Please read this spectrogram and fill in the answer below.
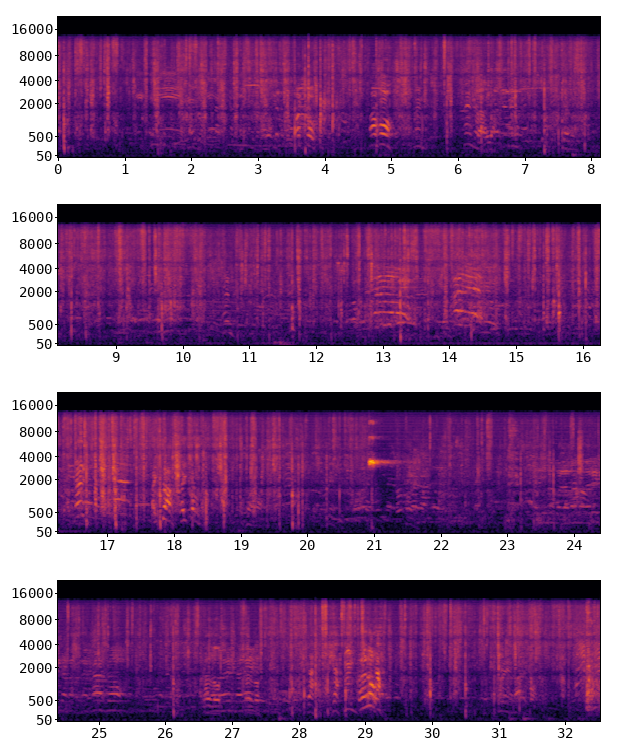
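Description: Basketball players shouting and calling to one another during play on an outdoor court, with scattered knocks of the ball bouncing and shoes striking the pavement.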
